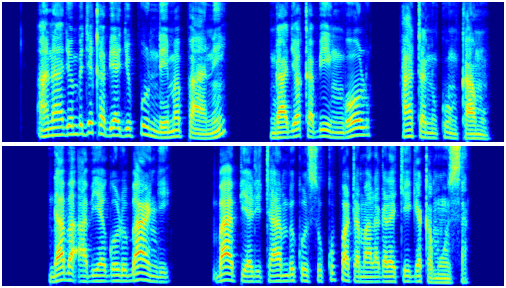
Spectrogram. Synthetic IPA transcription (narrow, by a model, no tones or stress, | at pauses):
anaːɟɔmbɛɟɛkabiaɟupun̩dɛmapani | ŋɡaɟwakabiːŋ̩ɡɔlu | hatanukuŋ̩kamu | ndabaʔabiaɡɔlubaŋɡi | bapialitambikusukupatamalaɡalakiɡakamusa̰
